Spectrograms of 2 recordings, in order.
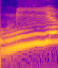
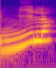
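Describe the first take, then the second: First: "mille" misread as meey; "mille" rhyming with "fille", no L; wrong ye reading. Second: "mille" said meel, clear L; "mille" like the number, L sounded; correct L reading. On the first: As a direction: end "mille" on a y glide. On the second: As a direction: say "mille" with an L ending. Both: Shown as a demonstration. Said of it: "c'est mille".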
